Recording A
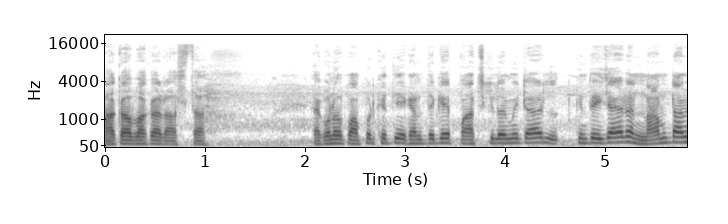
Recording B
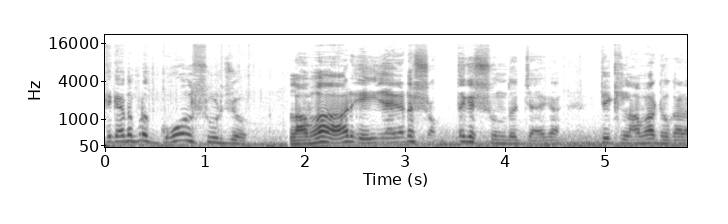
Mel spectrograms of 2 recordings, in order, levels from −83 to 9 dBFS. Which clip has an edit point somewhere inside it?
B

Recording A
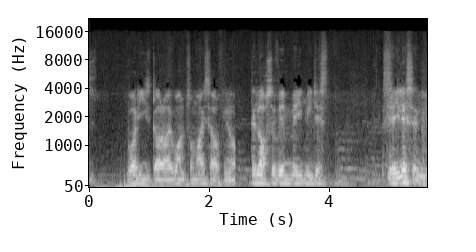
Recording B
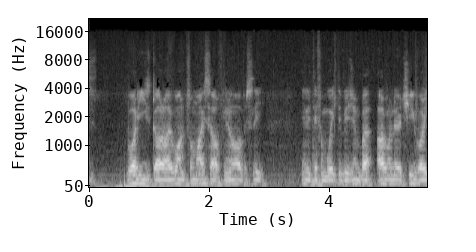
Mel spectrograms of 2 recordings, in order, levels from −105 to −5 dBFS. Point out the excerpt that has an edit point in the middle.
A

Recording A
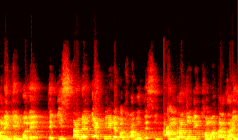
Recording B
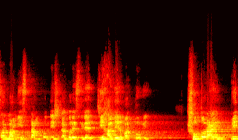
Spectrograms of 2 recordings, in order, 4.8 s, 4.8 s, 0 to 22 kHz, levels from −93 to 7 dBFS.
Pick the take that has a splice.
A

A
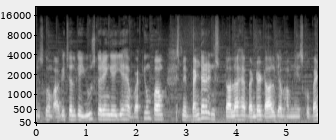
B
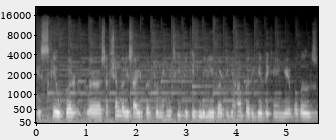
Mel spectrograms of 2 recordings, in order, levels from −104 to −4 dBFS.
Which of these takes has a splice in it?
A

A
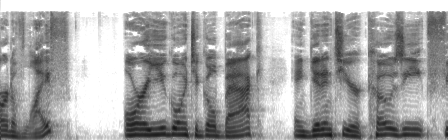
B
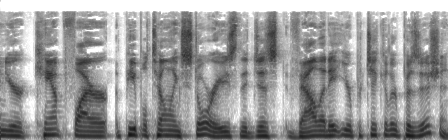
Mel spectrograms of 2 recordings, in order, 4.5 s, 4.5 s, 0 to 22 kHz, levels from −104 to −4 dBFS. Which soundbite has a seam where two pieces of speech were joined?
B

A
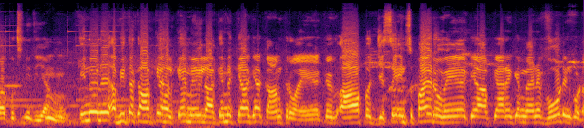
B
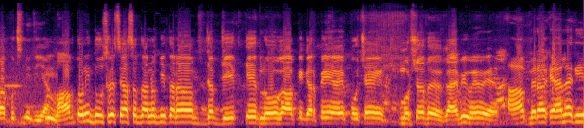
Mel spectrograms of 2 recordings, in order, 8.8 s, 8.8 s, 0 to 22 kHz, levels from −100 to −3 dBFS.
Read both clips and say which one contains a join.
B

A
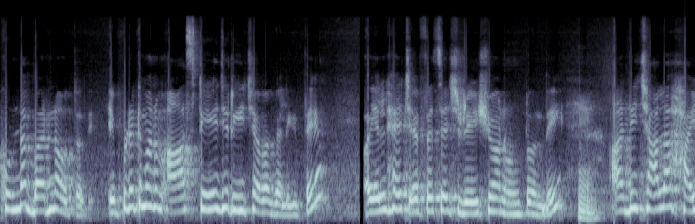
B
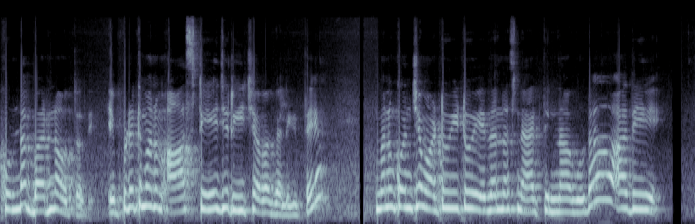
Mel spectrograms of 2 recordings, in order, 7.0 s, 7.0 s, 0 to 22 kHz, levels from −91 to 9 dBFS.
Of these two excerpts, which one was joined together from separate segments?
A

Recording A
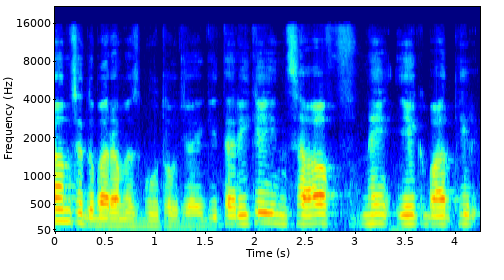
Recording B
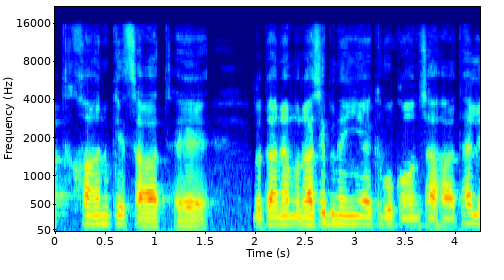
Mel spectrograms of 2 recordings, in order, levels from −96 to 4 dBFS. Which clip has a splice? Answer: B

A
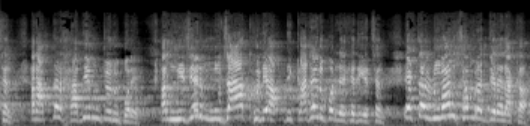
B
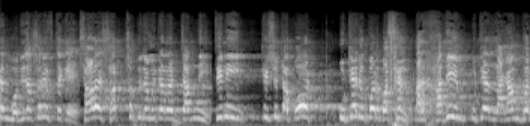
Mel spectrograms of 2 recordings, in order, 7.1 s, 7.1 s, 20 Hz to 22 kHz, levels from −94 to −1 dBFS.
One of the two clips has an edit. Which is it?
B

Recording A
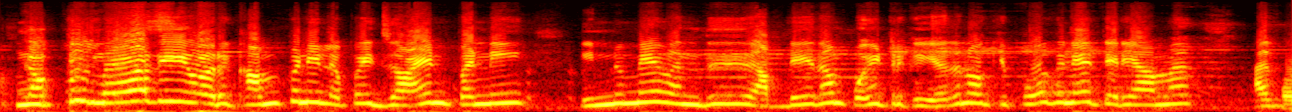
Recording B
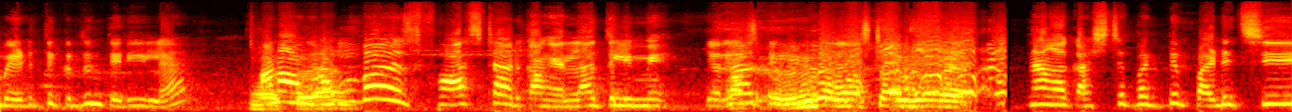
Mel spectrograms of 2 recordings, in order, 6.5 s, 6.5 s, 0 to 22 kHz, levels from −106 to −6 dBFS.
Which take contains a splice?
B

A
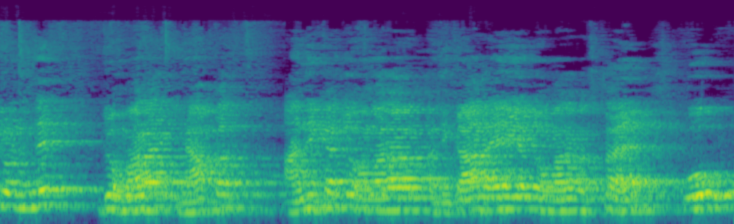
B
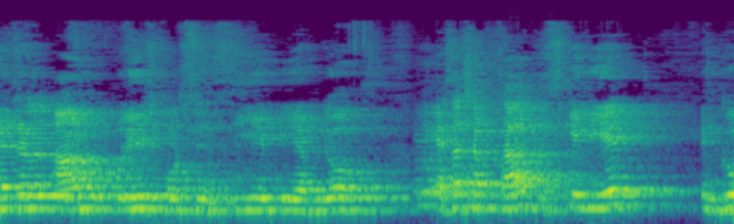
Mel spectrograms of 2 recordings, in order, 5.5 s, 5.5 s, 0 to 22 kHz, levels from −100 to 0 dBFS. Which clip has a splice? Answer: B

